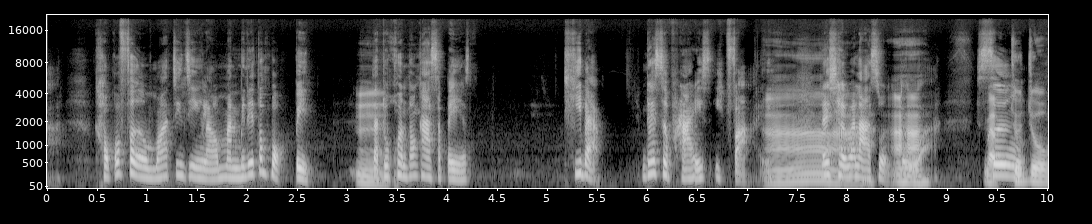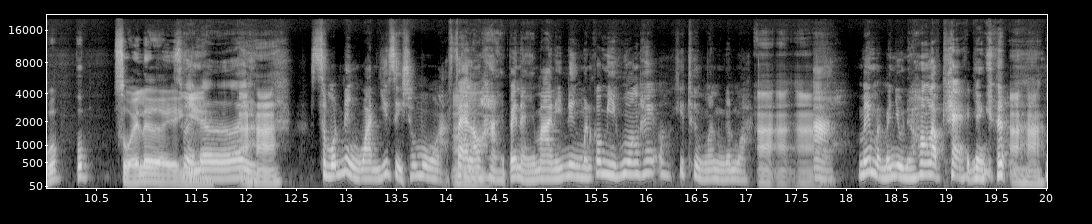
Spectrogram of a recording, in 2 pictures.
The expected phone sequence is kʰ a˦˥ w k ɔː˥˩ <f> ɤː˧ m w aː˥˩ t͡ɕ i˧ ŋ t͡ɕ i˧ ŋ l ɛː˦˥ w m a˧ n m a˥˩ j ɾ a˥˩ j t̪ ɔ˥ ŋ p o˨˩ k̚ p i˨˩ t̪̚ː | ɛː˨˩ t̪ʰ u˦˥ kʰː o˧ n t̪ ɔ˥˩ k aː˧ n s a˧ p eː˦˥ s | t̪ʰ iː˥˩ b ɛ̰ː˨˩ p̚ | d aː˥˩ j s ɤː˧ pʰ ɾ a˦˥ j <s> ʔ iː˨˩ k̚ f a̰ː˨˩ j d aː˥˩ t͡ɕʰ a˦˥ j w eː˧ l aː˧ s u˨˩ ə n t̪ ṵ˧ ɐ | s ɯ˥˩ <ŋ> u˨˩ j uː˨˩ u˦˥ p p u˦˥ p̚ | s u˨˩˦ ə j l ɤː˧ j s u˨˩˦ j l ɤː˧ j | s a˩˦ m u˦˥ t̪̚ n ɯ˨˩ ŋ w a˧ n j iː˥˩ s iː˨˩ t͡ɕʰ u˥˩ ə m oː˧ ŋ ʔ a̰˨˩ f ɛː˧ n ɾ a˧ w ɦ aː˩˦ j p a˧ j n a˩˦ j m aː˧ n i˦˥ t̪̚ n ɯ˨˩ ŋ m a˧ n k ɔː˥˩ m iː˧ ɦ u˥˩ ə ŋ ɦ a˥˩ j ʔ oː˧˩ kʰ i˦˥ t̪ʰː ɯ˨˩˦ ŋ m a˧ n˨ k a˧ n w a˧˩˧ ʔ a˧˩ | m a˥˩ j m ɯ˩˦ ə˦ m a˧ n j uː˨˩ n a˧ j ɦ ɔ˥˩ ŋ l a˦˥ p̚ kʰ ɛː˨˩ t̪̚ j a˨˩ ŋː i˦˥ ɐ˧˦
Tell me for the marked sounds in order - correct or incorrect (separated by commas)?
correct, correct, correct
